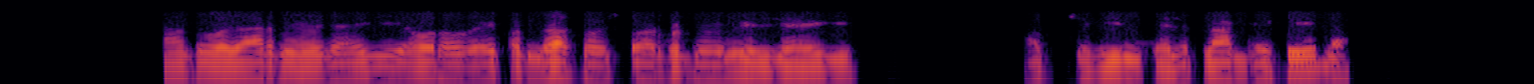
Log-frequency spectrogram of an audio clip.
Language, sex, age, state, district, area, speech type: Hindi, male, 60+, Uttar Pradesh, Sitapur, rural, conversation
